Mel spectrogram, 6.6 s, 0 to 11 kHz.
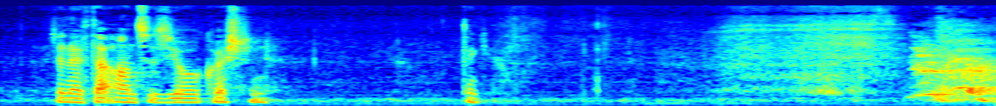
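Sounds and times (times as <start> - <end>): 
speech: 0.4 - 1.9, 3.1 - 3.5
breathy inhale: 4.5 - 6.1
person sneezing: 5.5 - 6.6.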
